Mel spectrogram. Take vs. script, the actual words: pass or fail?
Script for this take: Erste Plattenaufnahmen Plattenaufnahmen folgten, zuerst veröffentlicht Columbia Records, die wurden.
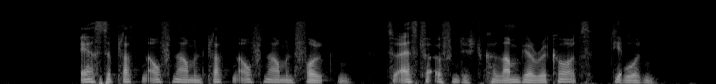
pass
